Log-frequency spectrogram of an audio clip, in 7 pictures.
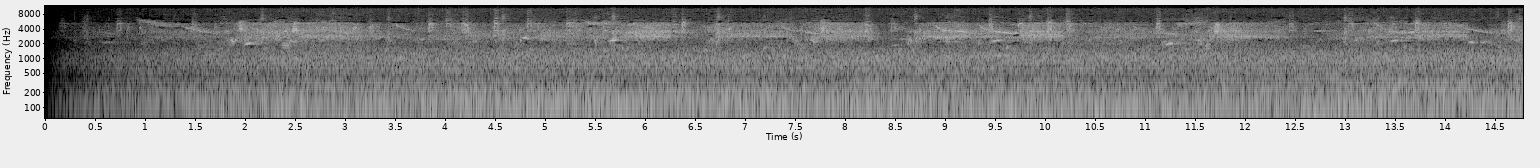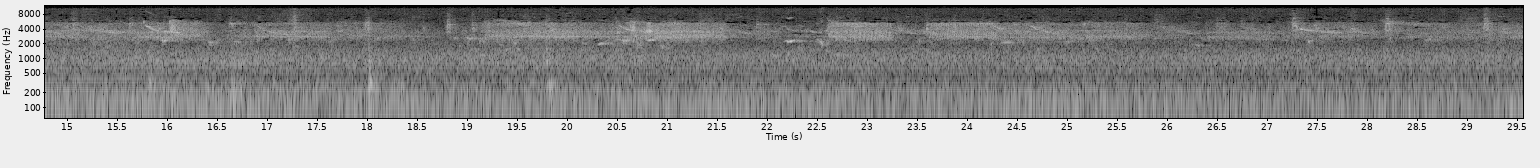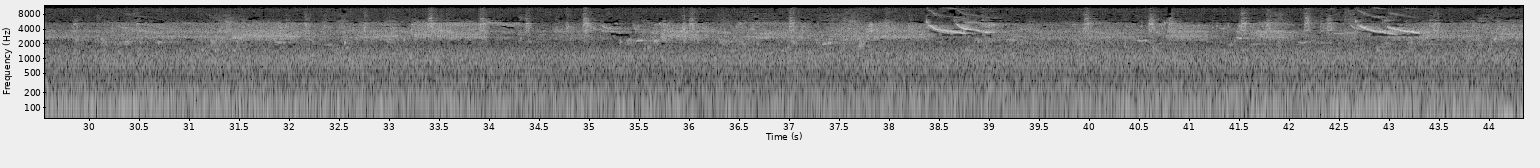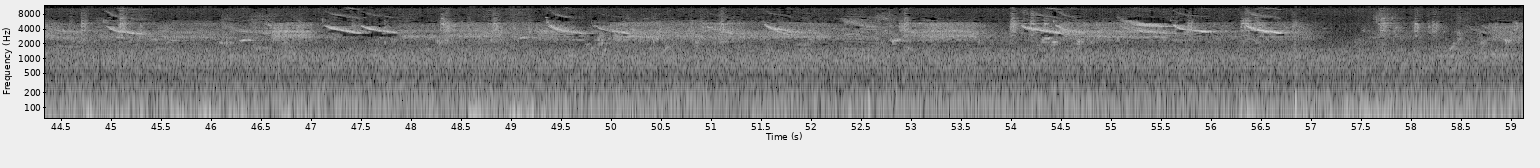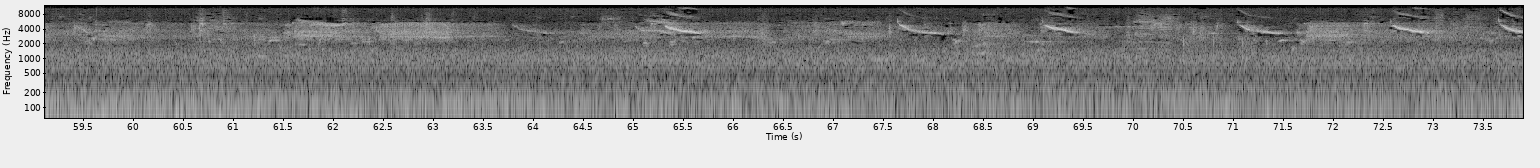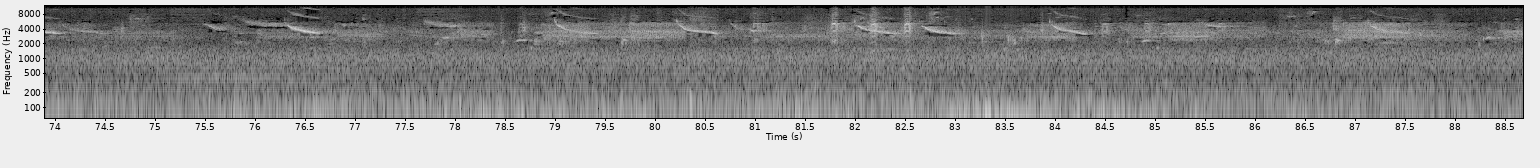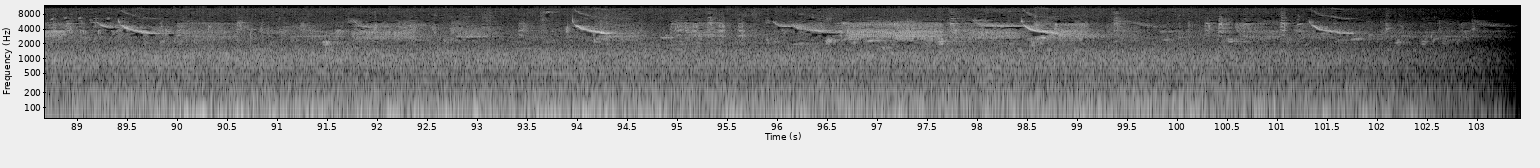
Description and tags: I went out to Lincoln Woods the day after Earth Day 2010 (the day after we had torrential downpours, lightning, and hail during a field recording excursion). In this recording the sound of Lincoln Woods (many birds in this case), is challenged by route 146 providing a constant underlying noise.
rhode-island, woods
